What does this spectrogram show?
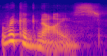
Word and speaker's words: recognize: the right stress because when we come back to the verb we can see that stress goes to the first syllable recognize so we can notice that there is some change in stress and students might encounter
